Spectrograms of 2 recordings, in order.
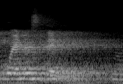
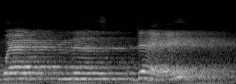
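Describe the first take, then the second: First: The d sound is silent. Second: The d sound is pronounced. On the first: The speaker calls it right. "the correct way to say it actually Wednesday" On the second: The speaker calls it wrong. "A lot of people still say Wednesday"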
